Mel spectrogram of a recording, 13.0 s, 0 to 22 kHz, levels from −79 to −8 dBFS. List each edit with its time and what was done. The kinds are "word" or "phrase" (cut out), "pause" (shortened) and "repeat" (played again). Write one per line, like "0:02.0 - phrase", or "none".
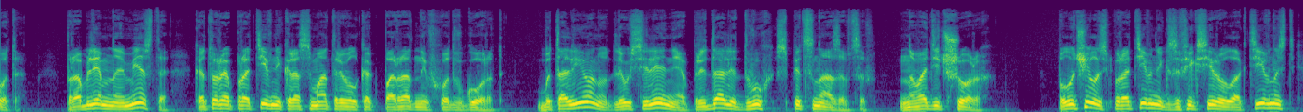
none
